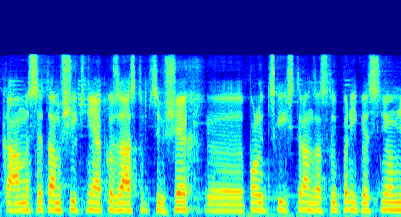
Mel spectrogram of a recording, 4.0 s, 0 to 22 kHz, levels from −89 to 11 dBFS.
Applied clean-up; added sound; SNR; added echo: neural separator model SepFormer DNS4.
